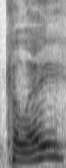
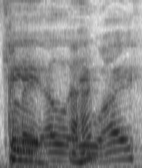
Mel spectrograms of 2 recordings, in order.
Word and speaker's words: Kalay: In Calais. I think I can't pronounce it. It's Kalay.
